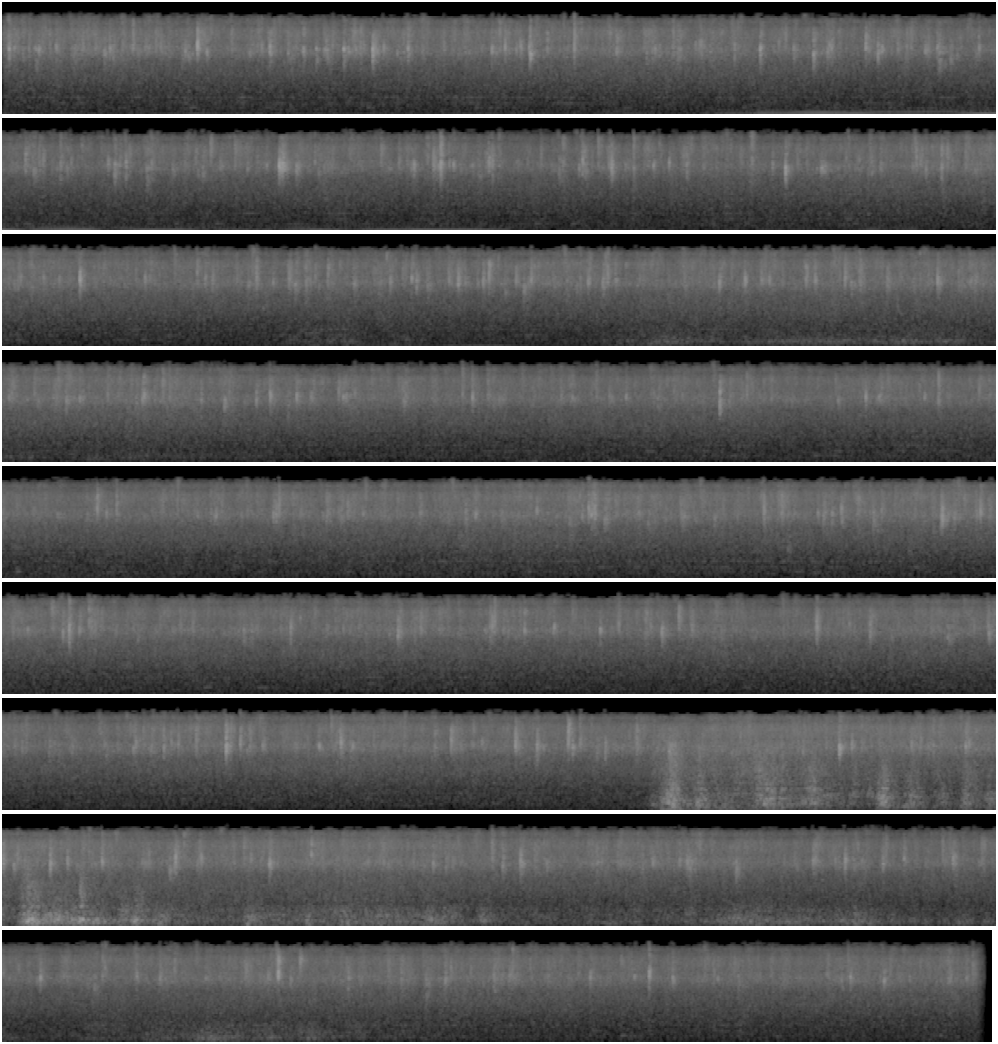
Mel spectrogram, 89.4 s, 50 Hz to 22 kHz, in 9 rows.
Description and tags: memorial rain1
Memorial Day weekend rain and thunderstorm recordings made with DS-40 and edited in Wavosaur. Rain on the patio in the Sunshine State.
rain, storm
